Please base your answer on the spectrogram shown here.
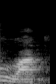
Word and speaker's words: walk: वॉक मतलब होता है टहलना, WALK, यहाँ पे L साइलेंट रहता है, इसको वॉक पढ़ते हैं।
